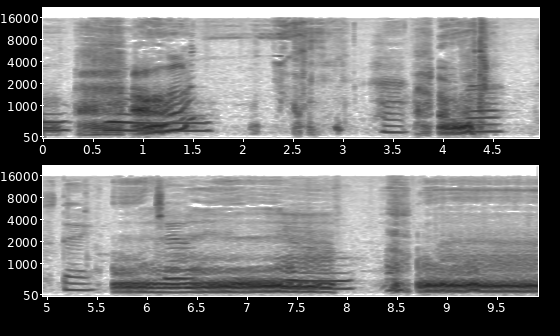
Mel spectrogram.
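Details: White pet schnauzer 'singing' along to a happy birthday song: drawn-out, growly, moaning vocal notes in several bursts, some held for about two seconds, broken by short pauses, with a person's voice nearby.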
